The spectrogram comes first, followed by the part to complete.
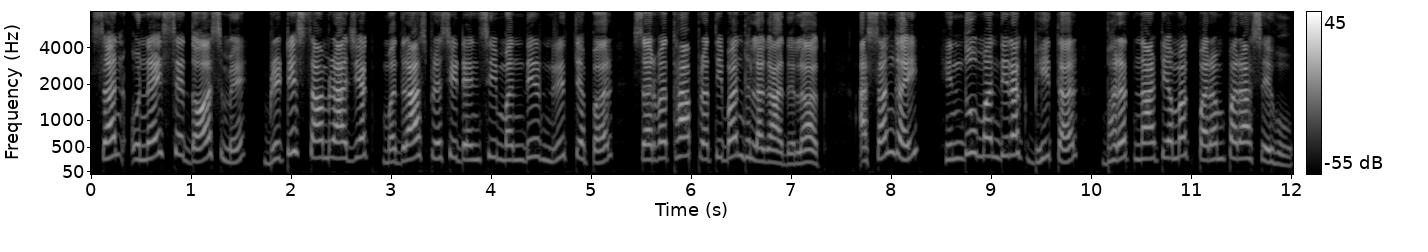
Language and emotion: Maithili, neutral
